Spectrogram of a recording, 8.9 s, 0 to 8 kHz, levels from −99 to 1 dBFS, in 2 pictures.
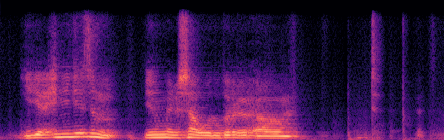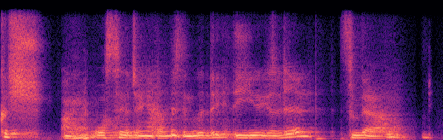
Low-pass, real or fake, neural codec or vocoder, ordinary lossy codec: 7.2 kHz; fake; codec, 16 kHz, 0.5 kbps, FunCodec, trained on Chinese and English, 25 frames a second; none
